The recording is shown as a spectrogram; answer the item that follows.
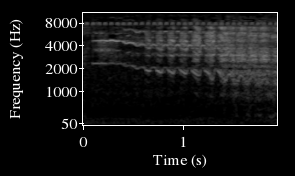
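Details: Excited Falabella miniature horse gives a long high whinny that starts as a clear tone and breaks into a rapid shaking vibrato that falls and fades, with a person speaking nearby.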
